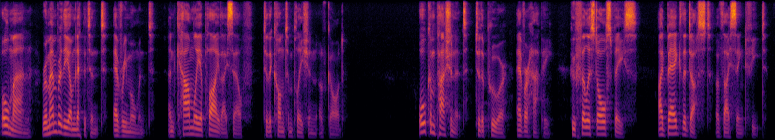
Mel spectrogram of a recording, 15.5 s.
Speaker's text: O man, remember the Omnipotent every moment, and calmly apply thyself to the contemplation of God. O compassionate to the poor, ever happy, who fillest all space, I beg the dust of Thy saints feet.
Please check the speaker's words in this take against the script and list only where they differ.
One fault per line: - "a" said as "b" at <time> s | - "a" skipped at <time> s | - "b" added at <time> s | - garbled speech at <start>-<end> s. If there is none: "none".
- "saints" said as "saint" at 14.6 s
